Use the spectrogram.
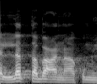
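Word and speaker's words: لَاتَّبَعْنَاكُمْ: असल में था इबाना तो हम इत्तबा करते तुम्हारी लाम ताकीद के लिए तो अलिफ साइलेंट हो गया। लतनाकुम यू पढ़ा जाता है इसको।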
